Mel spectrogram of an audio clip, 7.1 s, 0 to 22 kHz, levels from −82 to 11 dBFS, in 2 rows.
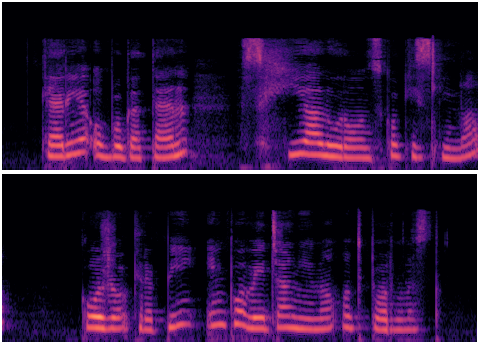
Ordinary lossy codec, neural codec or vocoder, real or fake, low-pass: AAC, 32 kbps; codec, 32 kHz, 1.9 kbps, SNAC; fake; 9.9 kHz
